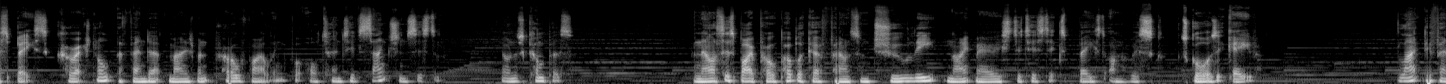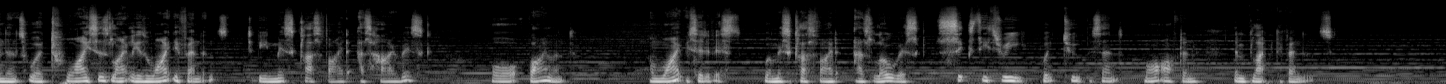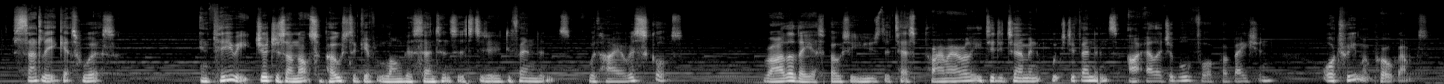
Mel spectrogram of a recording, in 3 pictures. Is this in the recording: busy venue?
no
